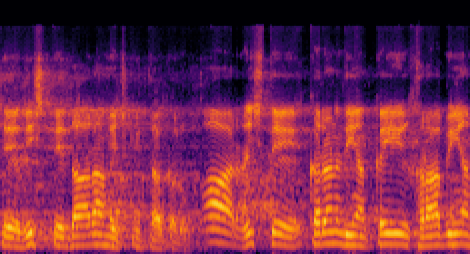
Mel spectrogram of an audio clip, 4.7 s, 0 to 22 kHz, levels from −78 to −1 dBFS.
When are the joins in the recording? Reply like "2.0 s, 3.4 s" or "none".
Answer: 2.1 s, 3.0 s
